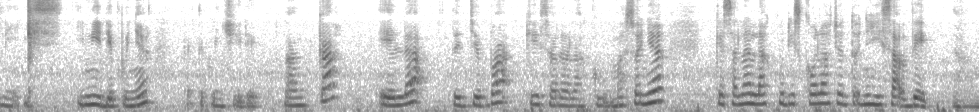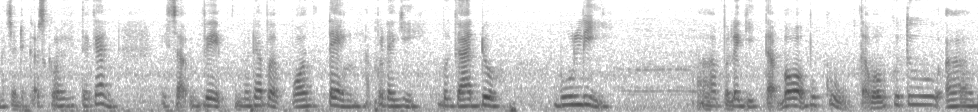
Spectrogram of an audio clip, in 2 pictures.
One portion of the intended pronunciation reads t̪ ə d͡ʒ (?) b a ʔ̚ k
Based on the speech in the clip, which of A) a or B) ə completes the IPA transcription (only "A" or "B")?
B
